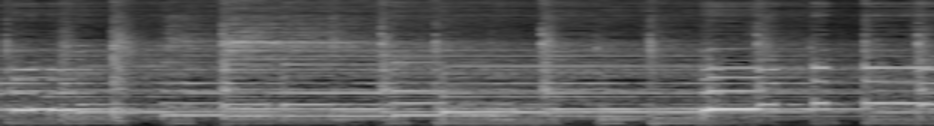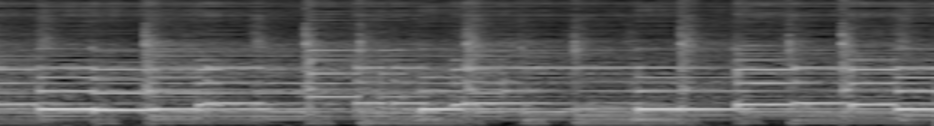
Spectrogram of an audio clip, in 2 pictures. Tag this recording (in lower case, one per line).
music
background music
rhythm and blues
